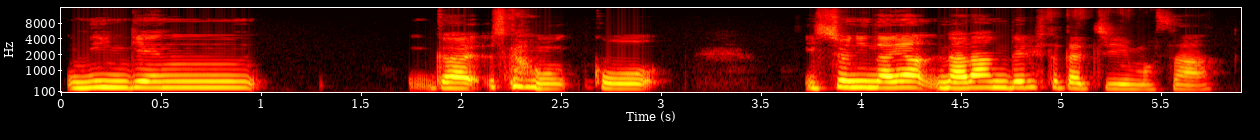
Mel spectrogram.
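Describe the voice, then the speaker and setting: A woman's voice: high-pitched, a little slow, darkish tone, smooth. A woman podcast host in a casual book chat, thinking aloud in trailing, loosely linked phrases. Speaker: podcast host reviewing a novel.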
